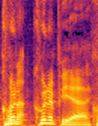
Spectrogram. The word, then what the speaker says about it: Quinnipiac: Quinnipiac.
